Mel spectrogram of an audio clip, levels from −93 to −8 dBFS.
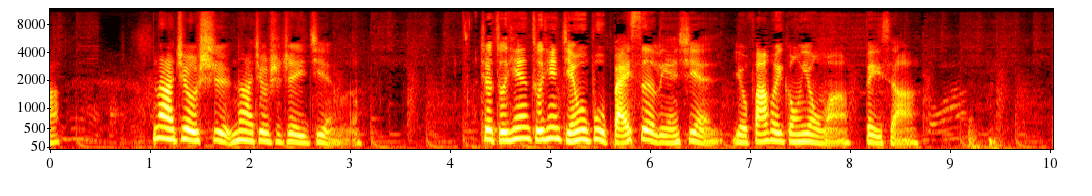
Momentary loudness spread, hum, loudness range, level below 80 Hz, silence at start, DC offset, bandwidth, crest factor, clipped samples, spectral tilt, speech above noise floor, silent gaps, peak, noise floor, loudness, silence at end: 21 LU; none; 5 LU; -50 dBFS; 0 s; under 0.1%; 11.5 kHz; 20 dB; under 0.1%; -5 dB/octave; 28 dB; none; 0 dBFS; -47 dBFS; -18 LUFS; 0.5 s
